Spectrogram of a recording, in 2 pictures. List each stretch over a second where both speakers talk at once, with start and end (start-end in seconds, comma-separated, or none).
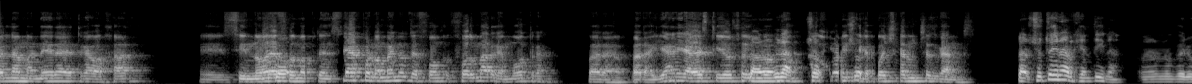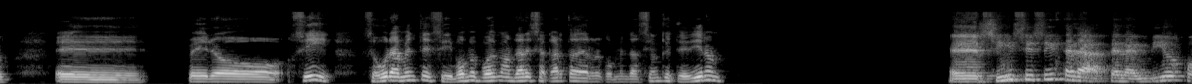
7.4-8.8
